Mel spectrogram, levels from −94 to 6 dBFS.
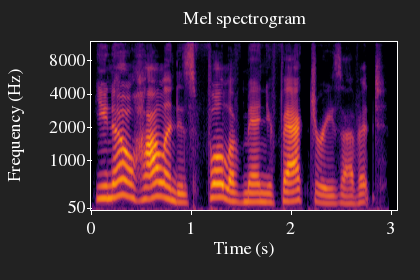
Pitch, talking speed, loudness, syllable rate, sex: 205 Hz, 175 wpm, -19 LUFS, 5.0 syllables/s, female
